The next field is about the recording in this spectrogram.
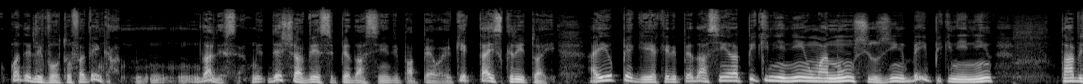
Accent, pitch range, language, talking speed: Brazilian, 105-155 Hz, Portuguese, 195 wpm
